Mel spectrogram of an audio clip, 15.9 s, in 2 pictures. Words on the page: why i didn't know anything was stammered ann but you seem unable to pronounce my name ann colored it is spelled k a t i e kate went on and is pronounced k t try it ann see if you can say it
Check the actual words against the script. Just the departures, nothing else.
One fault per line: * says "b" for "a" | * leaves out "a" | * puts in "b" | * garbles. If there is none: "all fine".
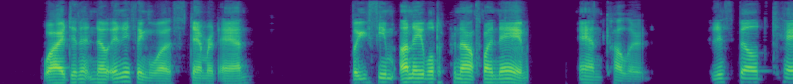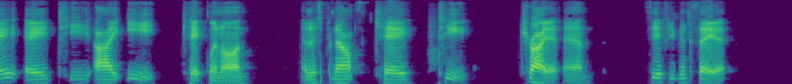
all fine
